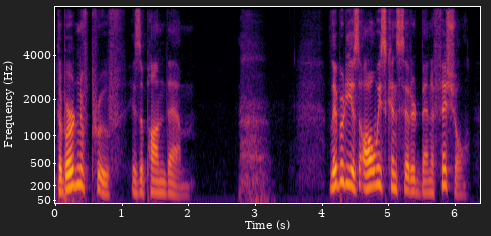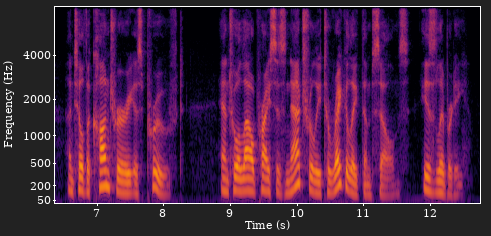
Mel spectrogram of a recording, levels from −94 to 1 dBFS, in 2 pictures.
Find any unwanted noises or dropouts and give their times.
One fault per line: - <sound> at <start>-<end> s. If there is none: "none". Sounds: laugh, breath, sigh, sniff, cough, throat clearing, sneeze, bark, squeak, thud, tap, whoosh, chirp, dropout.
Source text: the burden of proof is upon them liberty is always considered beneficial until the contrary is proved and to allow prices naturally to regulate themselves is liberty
- breath at 2.7-3.3 s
